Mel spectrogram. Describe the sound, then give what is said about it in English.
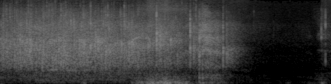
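An audience claps in a steady, dense wash of applause that holds strong for over three seconds, then fades out quickly into near quiet, with a few faint scattered claps at the end. “It's okay to clap, clap is free.”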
